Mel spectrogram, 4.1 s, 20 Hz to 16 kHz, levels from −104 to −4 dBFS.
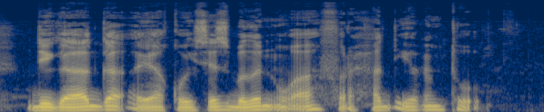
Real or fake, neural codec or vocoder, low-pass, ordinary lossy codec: real; none; 14.4 kHz; MP3, 96 kbps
